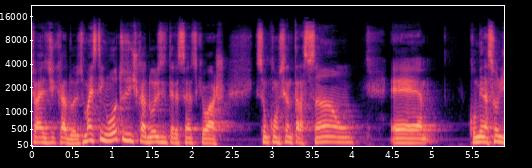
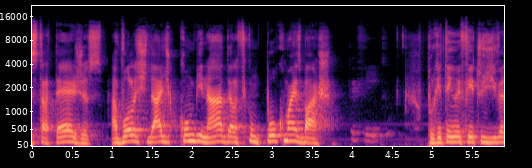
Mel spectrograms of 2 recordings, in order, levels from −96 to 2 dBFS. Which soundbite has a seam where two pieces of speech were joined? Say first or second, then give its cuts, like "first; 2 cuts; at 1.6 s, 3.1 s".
second; 1 cut; at 1.0 s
